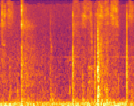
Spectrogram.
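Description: Chalk writing on a blackboard: faint, irregular chalk taps and scratches, a few a second.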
